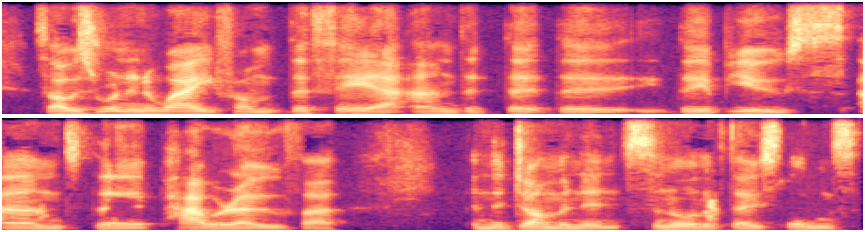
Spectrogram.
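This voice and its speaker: Over a very clean recording with a silent background, a man in a normal speaking voice talks at medium pitch and a moderate pace with fairly even intonation. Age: 60s. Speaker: video podcast co-host. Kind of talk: casual chat.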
